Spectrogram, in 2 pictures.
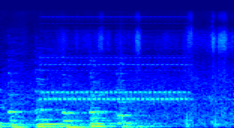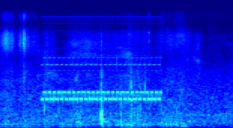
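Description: A mobile phone ringing twice, each ring a steady two-tone electronic ring lasting about two seconds, with a short gap between.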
